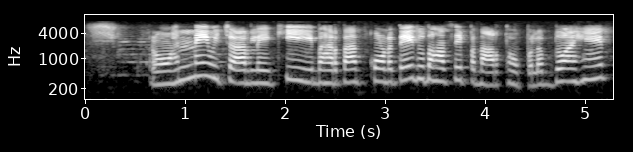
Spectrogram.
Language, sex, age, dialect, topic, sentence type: Marathi, female, 60-100, Standard Marathi, agriculture, statement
